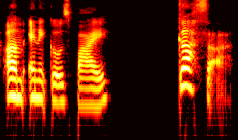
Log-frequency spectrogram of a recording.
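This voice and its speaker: A woman's voice: mid-range voice, sing-song, measured pace, a bit bright, clean tone. A young woman co-hosting a casual podcast, chatty and full of fillers as she walks her co-host through a story. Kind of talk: casual chat.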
